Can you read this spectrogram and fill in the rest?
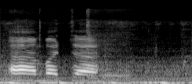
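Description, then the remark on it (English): A steady low rumble of a car driving, heard from inside the cabin, with someone speaking briefly over the engine and road noise at the start. “So here we are driving.”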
